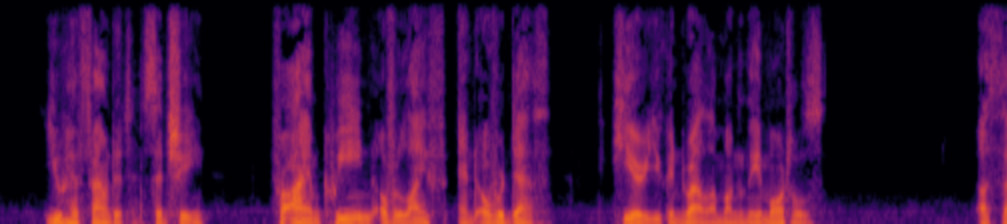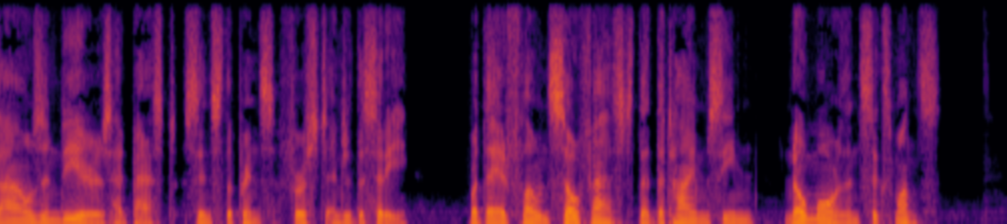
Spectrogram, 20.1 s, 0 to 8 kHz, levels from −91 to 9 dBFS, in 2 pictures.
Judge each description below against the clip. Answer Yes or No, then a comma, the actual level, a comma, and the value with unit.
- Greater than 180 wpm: No, average, 145 wpm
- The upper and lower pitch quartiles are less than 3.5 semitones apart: No, average, 4.5 semitones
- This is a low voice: Yes, low, 105 Hz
